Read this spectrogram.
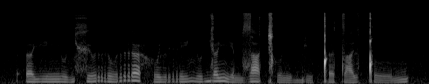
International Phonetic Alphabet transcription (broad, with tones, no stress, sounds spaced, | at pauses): ʔ ə˨ j i˨ ɲ u˨˩˦ ʎ xʲ u˨˦ r u˨˩˦ r œ˥˨ h u˨ lʲ r i˨˦ ʎ u˨˦ ɟ œ˦˥ ɲ e˨ m z a˥˨ ǀʰ u˨ n ɡ͡b i˨˩˦ ǃ ə˨˦ t a˨˦ lʲ ǃ u˨˩˦ m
